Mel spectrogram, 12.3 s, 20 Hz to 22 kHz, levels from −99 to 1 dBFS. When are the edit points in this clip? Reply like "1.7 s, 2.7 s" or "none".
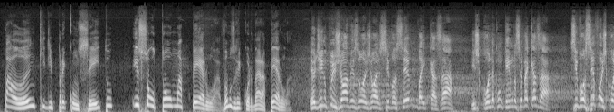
none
